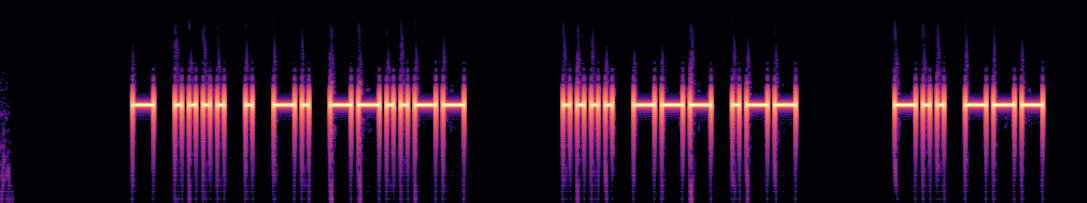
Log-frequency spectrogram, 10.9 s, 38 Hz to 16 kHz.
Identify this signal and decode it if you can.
Morse code, heard as a keyed tone, about 17 wpm, 700 Hz. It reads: THEN, HOW DO
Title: 2x Word-Spacing - Sentences from Top 100 Words - 17wpm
